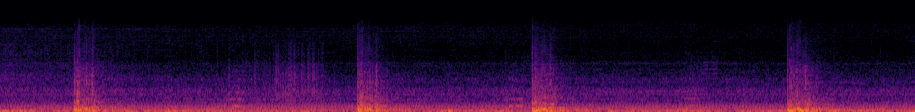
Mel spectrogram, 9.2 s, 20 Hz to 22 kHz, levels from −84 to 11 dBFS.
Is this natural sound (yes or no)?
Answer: yes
